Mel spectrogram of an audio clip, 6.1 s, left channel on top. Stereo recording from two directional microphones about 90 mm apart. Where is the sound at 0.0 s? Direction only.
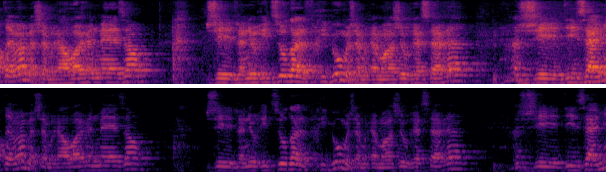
35° left (ahead or behind).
